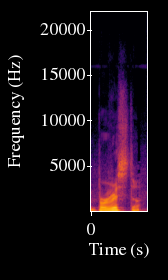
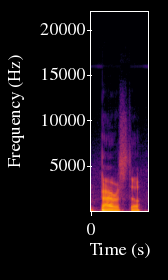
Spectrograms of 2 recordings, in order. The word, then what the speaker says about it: barista: We call it a barista, not a barrista. Barrista. It is spelled the same thing probably as barrista, but it's not the same.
